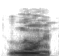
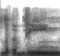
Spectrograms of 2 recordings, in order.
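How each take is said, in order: First: The name is said with English vowels, like 'Loo-in'. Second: The name is said with German vowels, like 'Leveen'. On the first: This is the adapted pronunciation the man himself asked for. "Call me Lewin" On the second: This is the original pronunciation of the name. "the correct German pronunciation is Levine"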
